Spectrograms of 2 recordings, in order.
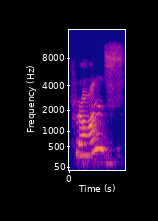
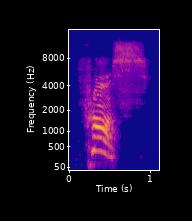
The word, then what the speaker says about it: France: spelling remains the same, only the pronunciation goes France, France. This has a nasal sound. Please don't say France, it is France, France.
